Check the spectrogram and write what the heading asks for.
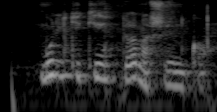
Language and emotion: Russian, sad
